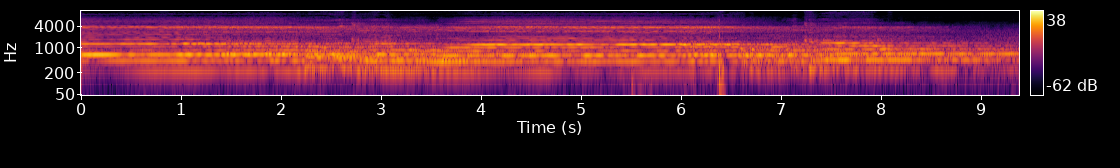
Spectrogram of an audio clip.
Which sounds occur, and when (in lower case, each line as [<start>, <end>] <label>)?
[0.00, 9.35] mantra
[0.00, 9.35] music
[2.63, 2.77] generic impact sounds
[3.43, 3.57] generic impact sounds
[5.46, 5.63] generic impact sounds
[6.24, 6.51] generic impact sounds
[7.10, 7.30] generic impact sounds
[7.83, 8.08] generic impact sounds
